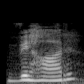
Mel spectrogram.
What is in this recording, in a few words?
"vihar", Punjabi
